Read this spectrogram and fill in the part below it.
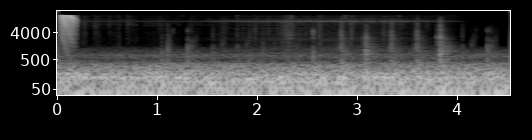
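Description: Soft footsteps tap steadily.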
